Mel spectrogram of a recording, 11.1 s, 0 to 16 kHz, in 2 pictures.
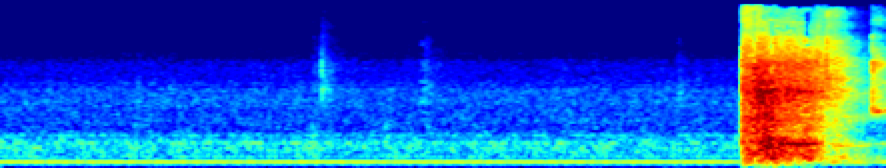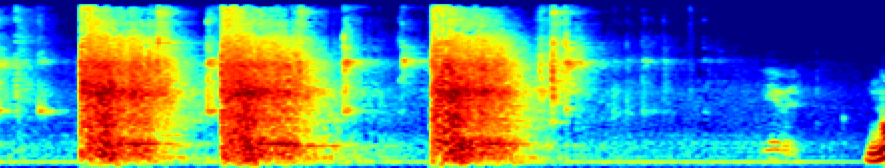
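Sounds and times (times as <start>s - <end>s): shotgun shots echoing indoors: 4.6s - 9.3s.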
